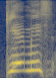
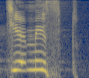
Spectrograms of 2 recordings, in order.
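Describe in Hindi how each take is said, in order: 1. इस शब्द की शुरुआत k की आवाज़ से होती है। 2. इस शब्द की शुरुआत ch की आवाज़ से होती है।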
